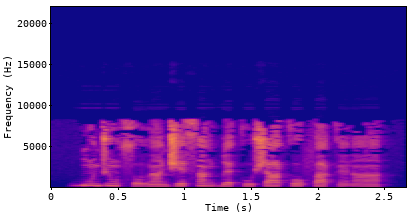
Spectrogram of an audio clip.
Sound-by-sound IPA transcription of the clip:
ɡ͡b ũ˦ d͡ʒ ũ˦˨ s o˨ l ã˧ d͡ʒ e˦ s ã˦ ɡ͡b ɛ˧ k u˧ ʃ a˦ k o˦ f a˦˨ k ɛ̃˨ ɾ ã˧

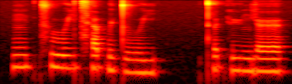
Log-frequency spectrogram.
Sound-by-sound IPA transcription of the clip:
ŋ ɪ˨˥ k̚ t͡sʰ uː˨ j t͡sʰ ɐ˨ p̚ ɵ˨ ɥ t̪ uː˨ j | t̪ʰ ɵ˧ t̚ h yː˨ ŋ j œː˧

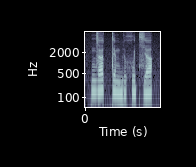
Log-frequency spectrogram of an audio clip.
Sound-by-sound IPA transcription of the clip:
n z ɐ tː e m b i xʷ ɨ tʲ sʲ a

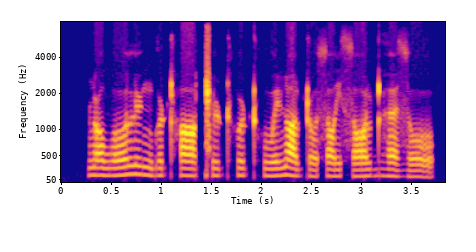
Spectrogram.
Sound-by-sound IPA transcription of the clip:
ɳ ɔ w o l y ŋ ɡ o ʈʰ ɑ ǁ y ʈʰ u ʈʰ u i̯ ɳ ɑ l ʈ o s ɔ i̯ s ɔ l ɖʱ ɜ z o

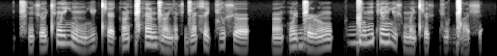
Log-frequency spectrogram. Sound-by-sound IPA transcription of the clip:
ʈ͡ʂʰ ĩ˩ ʃ œ˥ cʰ ũ˥ j ʎ ũ˩ m ʎ i˥ cʰ ɛ˩ k œ̃˥ ǁʰ ɛ̃˥ ɖ͡ʐ œ̃˩ j ə̃˩ ʃ ɖ͡ʐ ɛ̃˥ x ɛ˩ t͡ɕ u˥ ʃ œ˩ | œ̃˩ k ũ˥ j ɖ͡ʐ ɯ˩ ɭ ũ˥ | ɡ͡ǁ ũ˥ m c œ̃˥ ʎ ɯ˩ ʃ m ɛ̃˩ cʰ œ˩ ʃ c u˩ ɡ͡ǁ a˩ ʃ

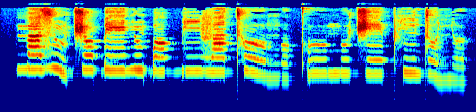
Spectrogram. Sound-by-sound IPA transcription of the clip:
m a˦ z ũ˦˨ t͡ʃ ɔ˦ ɓ eː˦ n ũ˦ ɓ ɔ˦ ɡ͡b iː˦ v a˦ tʰ oː˦˨ ŋ o˨ kʼ uː˦ m u˦ t͡ʃ eː˦ pʰ ĩ˦ d o˦˨ ɲ ʊ˨

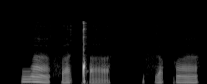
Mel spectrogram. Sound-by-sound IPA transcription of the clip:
w ã˦˨ f a˨˦ ǃʼ a˨ | f ɨ˨ qʷ ã˦

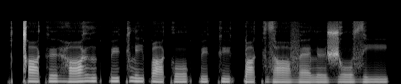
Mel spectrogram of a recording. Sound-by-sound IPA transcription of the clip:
ǀ ɑ k ø ɦ ɑ ɣ ɯ k͡p y k l i ɓ ɑ k o k͡p y k y k͡p ɑ k z ɑ v æ l ø ʒ o z i

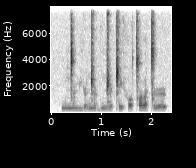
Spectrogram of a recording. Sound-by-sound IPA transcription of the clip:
w u ŋ͡ǀ ə˞ m y j ə˞ ŋ͡ǁ ə˞ ɡ u ŋ͡ǁ ə˞ ǁ e h ɔ ǀ ɔ lˠ e ǀ ə˞

